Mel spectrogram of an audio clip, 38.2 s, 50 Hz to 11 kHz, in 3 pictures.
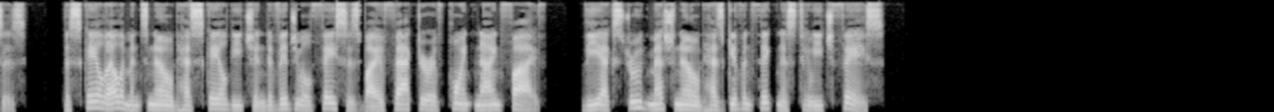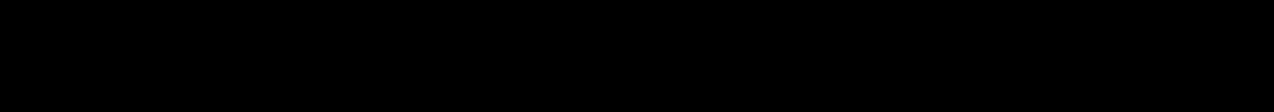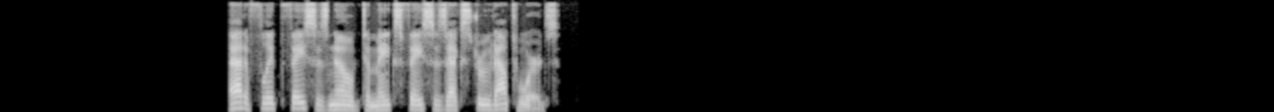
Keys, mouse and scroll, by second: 6.0-7.1 scroll up 11, 7.1-8.6 middle drag, 8.6-9.0 scroll down 7, 9.4-10.3 scroll up 10, 13.2-16.3 drag, 22.9-25.9 drag, 28.6-29.3 scroll down 9, 31.5-31.8 scroll down 5, 32.2-33.9 scroll up 7, 35.8 click, 38.0 shift+a.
